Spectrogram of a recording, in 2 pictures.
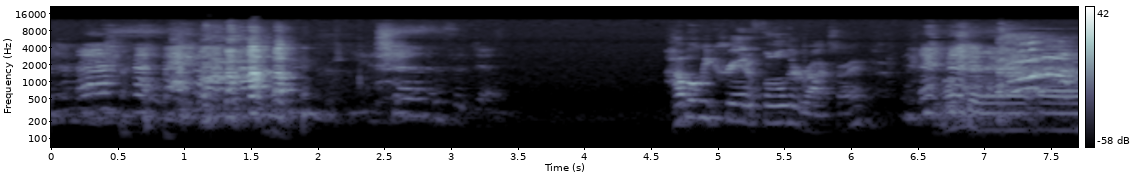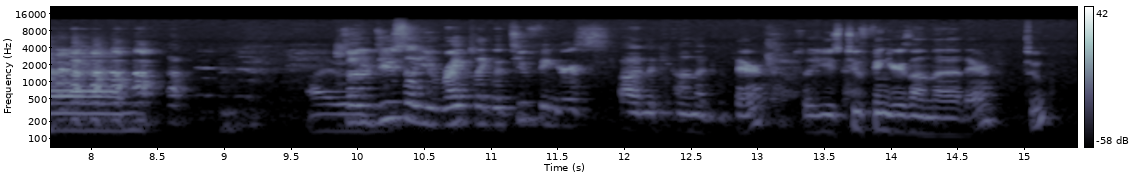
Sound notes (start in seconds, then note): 6.4 laughter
